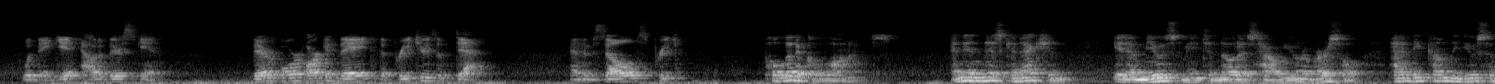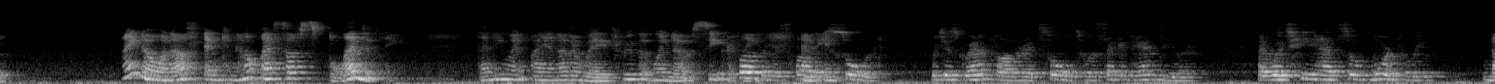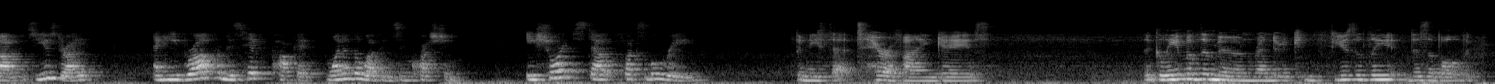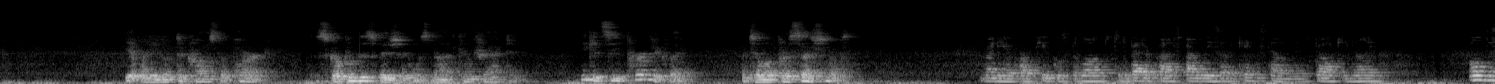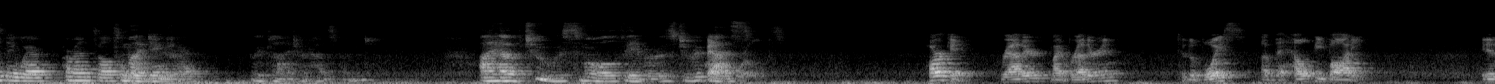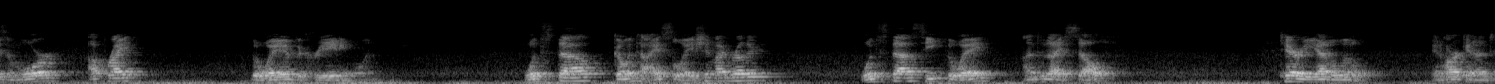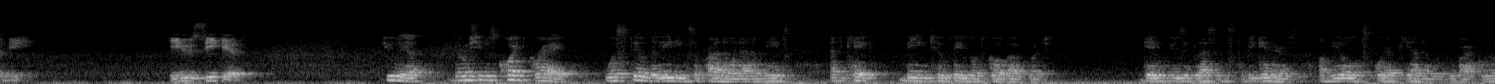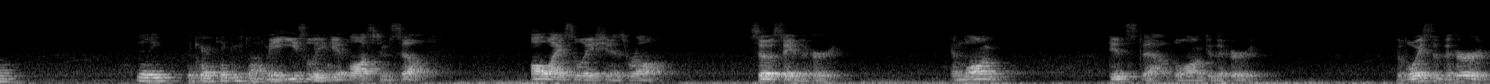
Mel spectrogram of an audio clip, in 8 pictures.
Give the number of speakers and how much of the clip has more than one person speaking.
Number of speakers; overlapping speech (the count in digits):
9, about 3%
